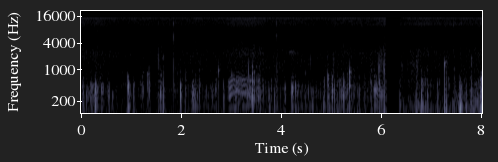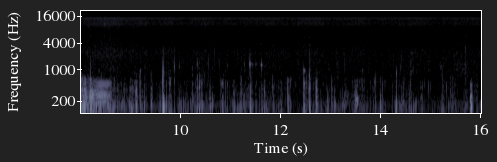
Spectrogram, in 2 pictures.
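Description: Faint low gurgles and a couple of louder rumbles over quiet room noise, ordinary stomach growling.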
